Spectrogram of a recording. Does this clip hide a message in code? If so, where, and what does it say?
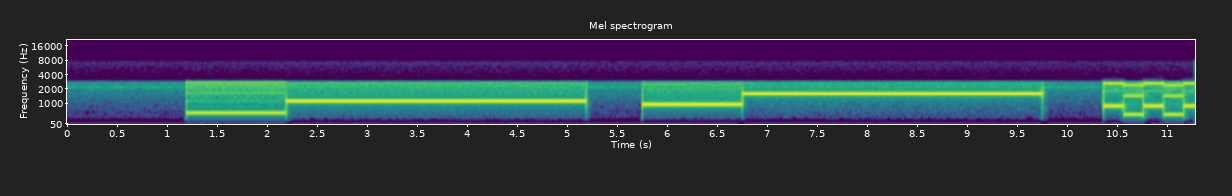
Yes: two-tone page from 1.2 to 9.8 s, heard as a one-second tone, then a three-second tone, about 550 then 1120 Hz, about 950 then 1600 Hz, with noise.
